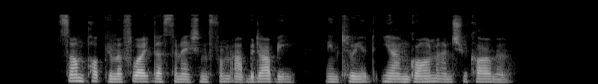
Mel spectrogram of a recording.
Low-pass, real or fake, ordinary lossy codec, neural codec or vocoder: none; fake; none; autoencoder, 22.05 kHz, a latent of 192 numbers a frame, VITS, trained on one speaker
